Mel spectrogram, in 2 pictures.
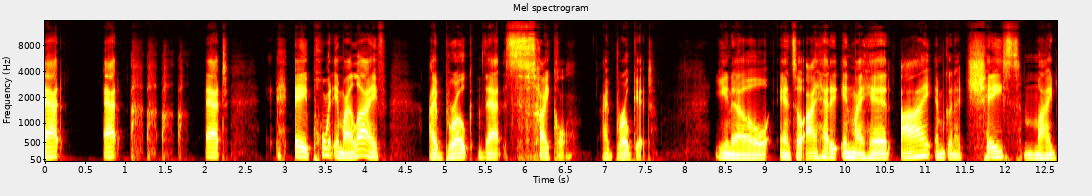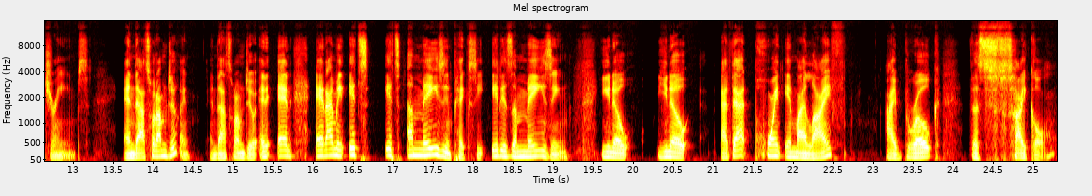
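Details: Adult male host with a severe stutter since childhood; repetitions in conversational speech; stuttering.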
